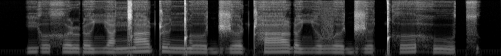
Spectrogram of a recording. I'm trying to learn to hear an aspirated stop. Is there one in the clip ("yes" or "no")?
yes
